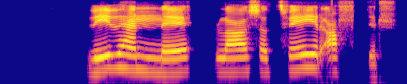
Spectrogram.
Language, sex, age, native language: Icelandic, male, 7, Icelandic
